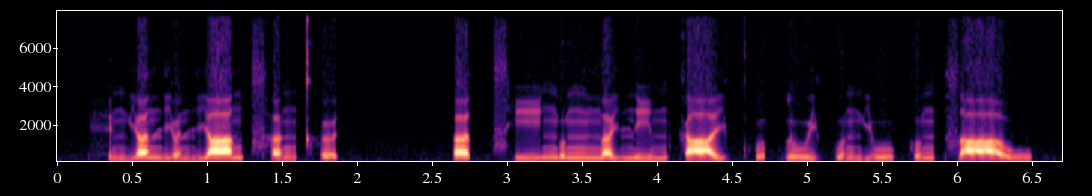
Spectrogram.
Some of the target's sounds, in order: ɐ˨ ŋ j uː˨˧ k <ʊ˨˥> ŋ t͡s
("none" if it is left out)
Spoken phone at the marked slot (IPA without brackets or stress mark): ʊ˧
